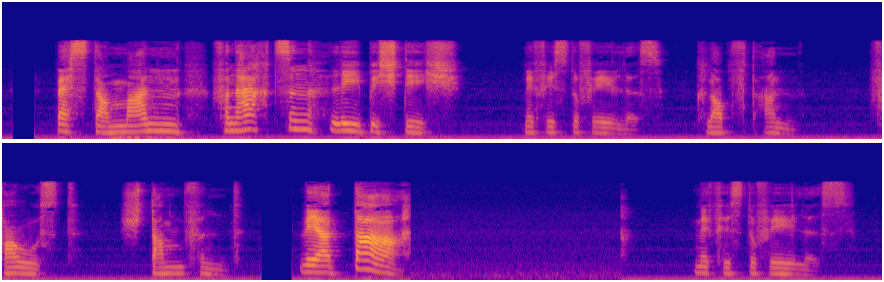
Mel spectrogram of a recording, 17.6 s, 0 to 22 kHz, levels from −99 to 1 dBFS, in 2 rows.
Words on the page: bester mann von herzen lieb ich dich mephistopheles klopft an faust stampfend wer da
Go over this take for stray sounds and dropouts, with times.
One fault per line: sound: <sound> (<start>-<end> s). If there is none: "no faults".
no faults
